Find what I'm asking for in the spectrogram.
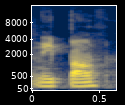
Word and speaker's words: Nippon: It's the Japanese series, the Nippon series, as it's called. Because that's what they call Japan over here in Japan. It's called Nihon, but you can also pronounce it Nippon, you know?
